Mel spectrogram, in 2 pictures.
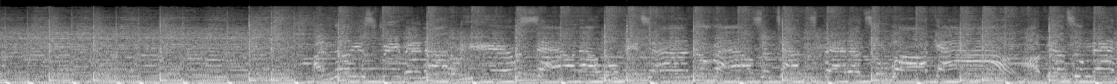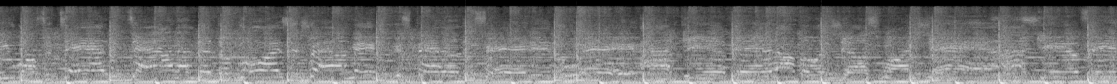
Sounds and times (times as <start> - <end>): Music: 0.0 - 22.3.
